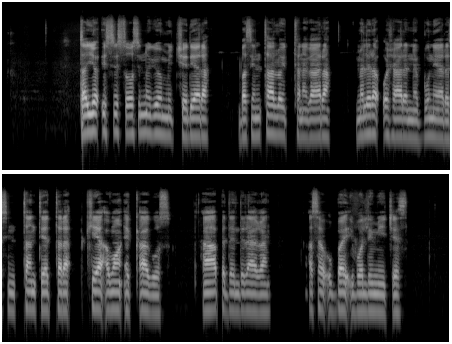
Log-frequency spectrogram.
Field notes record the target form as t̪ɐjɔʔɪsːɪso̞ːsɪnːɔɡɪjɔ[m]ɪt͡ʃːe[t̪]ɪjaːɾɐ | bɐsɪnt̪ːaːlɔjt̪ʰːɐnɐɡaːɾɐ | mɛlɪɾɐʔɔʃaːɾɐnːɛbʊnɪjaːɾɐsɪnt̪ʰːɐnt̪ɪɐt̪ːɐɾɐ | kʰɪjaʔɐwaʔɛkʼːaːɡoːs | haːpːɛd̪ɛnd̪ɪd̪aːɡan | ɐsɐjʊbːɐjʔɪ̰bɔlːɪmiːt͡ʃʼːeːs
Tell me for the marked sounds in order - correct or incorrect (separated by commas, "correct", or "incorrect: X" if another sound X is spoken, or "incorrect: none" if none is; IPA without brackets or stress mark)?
correct, incorrect: d̪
